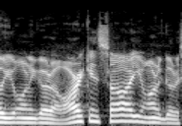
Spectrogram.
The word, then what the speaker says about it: Arkansas: want to go to Arkansas you want to go to Central Asia our Kansas that's not how you say it Levi sure it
